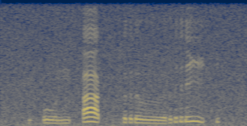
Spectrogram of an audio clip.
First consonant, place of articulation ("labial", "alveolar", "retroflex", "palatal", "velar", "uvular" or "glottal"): glottal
